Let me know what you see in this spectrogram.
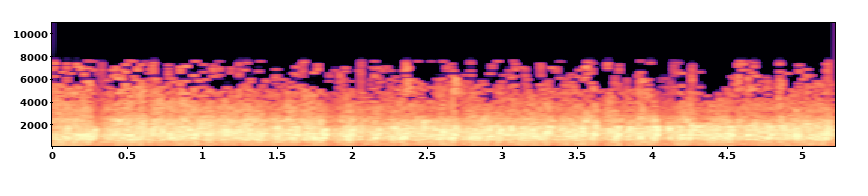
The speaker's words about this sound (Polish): Bardzo dziękuję Akcji Katolickiej z naszej parafii za przygotowanie dzisiejszego wieczoru poezji. Wielkie brawa.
